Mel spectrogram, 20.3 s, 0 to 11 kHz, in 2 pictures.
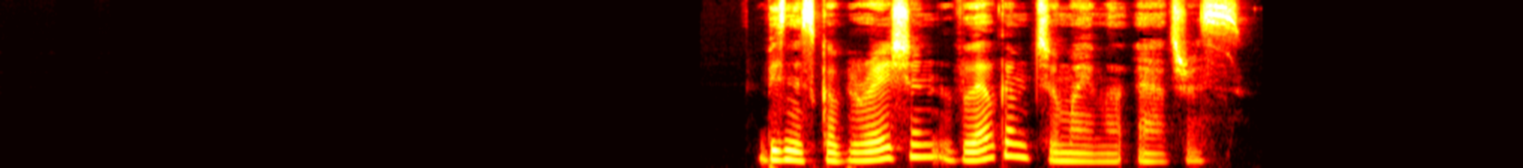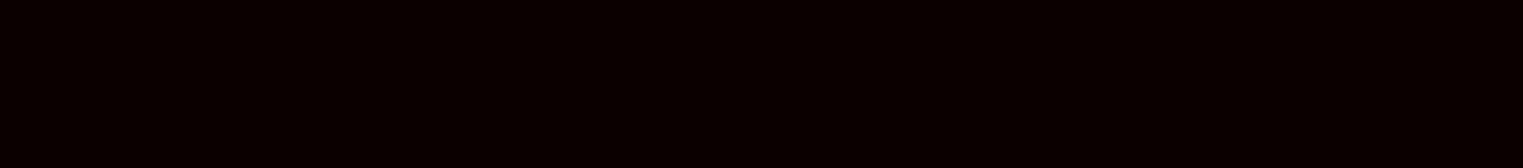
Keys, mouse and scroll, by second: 0.0 space, 1.4-3.4 typing, 2.9 middle click, 3.7 middle click, 5.2 click, 5.7 click, 6.2-7.1 typing, 6.9 click, 8.0 click, 8.6-9.3 typing, 9.0 click, 10.5-14.9 typing, 13.1 middle click, 14.1 middle click, 16.1 click, 16.5-20.3 typing, 17.2 click.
